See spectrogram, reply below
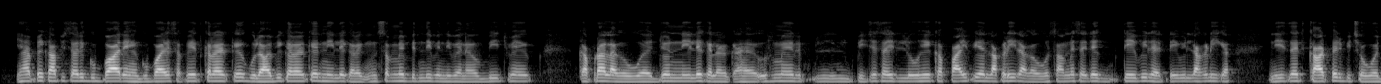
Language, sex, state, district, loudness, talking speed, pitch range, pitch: Hindi, male, Uttar Pradesh, Hamirpur, -22 LUFS, 275 wpm, 140-155 Hz, 150 Hz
